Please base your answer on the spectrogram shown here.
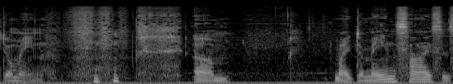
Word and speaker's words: demesne: my domain size that that word that looks like demesne is actually pronounced domain um my domain size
